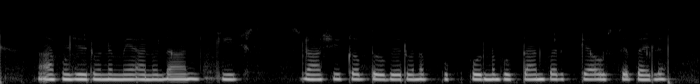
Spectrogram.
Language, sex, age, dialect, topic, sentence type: Hindi, female, 25-30, Garhwali, banking, question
